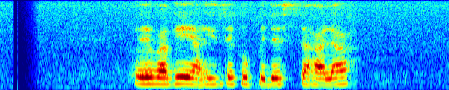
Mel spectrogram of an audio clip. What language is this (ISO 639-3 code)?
sin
